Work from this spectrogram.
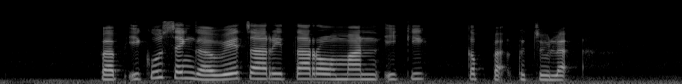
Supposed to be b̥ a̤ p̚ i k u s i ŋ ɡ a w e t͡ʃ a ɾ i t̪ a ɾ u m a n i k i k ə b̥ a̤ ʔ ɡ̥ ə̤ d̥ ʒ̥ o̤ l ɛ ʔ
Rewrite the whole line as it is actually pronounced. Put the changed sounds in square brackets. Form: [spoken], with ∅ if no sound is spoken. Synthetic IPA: b̥ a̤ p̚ i k u s [ɪ] ŋ ɡ a w e t͡ʃ a ɾ i t̪ a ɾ [o] m a n i k i k ə b̥ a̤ ʔ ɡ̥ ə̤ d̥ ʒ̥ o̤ l [a] ʔ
